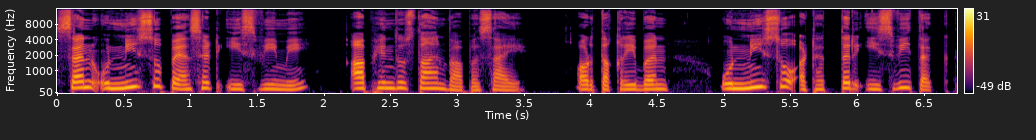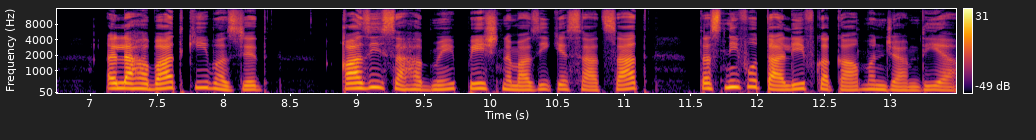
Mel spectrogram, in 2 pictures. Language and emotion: Urdu, neutral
